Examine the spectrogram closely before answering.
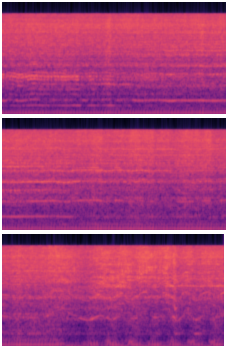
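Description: ICS diamond chainsaw running with its bar buried in concrete, grinding through the slab over a steady engine drone. Near the end, about eight seconds in, the low hum drops away and the sound turns rougher and uneven.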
